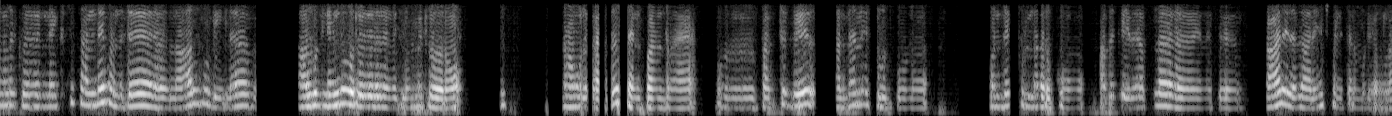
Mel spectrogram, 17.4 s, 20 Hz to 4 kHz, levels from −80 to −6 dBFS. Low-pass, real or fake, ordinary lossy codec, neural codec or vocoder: 3.6 kHz; fake; none; vocoder, 24 kHz, 100 mel bands, Vocos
